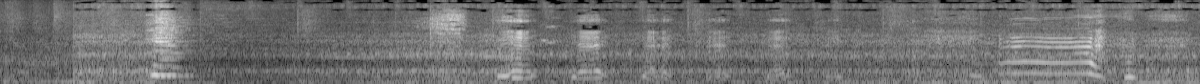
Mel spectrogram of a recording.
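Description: A short, steady vehicle horn toot lasting about half a second, about five seconds in, over outdoor traffic background.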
